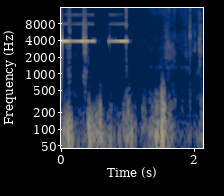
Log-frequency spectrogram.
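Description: Two high-pitched electronic beeps from a Hero Vida V1 Pro electric scooter as it is switched on. The first beep lasts about half a second and the second is shorter.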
